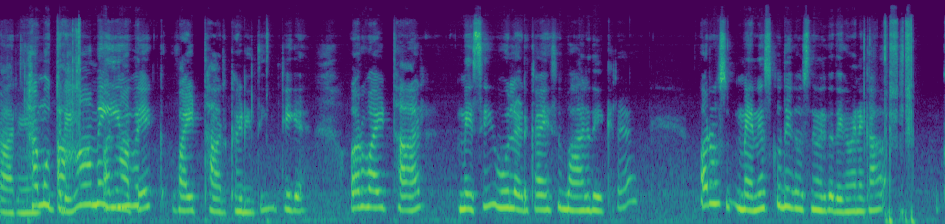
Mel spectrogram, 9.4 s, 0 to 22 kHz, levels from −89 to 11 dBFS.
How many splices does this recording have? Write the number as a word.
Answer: one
